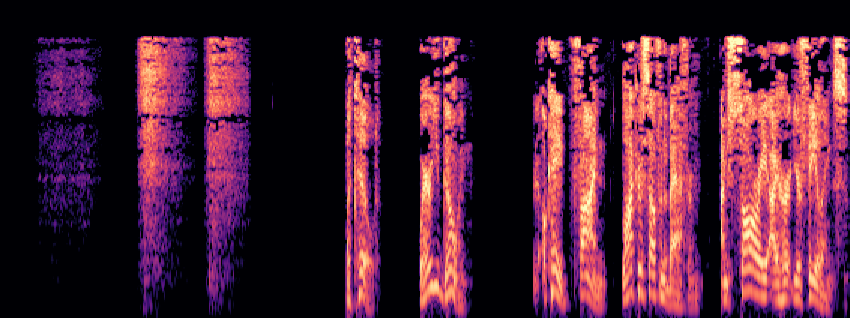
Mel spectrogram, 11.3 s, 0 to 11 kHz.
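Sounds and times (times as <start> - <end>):
heavy agitated breathing: 0.5 - 3.4
speech: 4.6 - 6.3, 7.1 - 11.3.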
